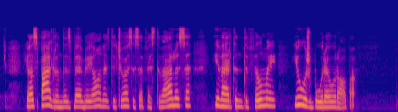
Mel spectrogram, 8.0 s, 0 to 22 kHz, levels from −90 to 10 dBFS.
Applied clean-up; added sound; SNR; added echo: none; none; none; none.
